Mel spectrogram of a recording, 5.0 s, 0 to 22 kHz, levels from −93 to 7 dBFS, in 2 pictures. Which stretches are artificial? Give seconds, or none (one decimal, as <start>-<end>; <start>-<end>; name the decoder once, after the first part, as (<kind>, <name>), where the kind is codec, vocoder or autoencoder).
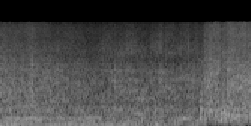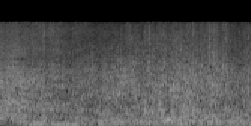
0.0-3.6 (codec, SNAC)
